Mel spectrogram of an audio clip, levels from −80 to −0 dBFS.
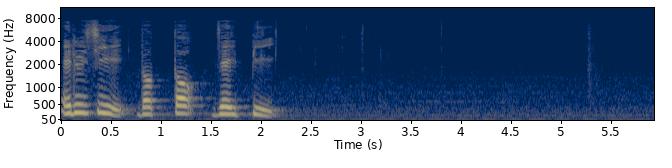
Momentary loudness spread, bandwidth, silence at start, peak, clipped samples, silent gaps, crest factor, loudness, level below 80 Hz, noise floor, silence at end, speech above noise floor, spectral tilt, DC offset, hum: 7 LU; 7.8 kHz; 0 s; -10 dBFS; under 0.1%; none; 22 dB; -28 LUFS; -64 dBFS; -59 dBFS; 3.75 s; 32 dB; -6 dB/octave; under 0.1%; none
